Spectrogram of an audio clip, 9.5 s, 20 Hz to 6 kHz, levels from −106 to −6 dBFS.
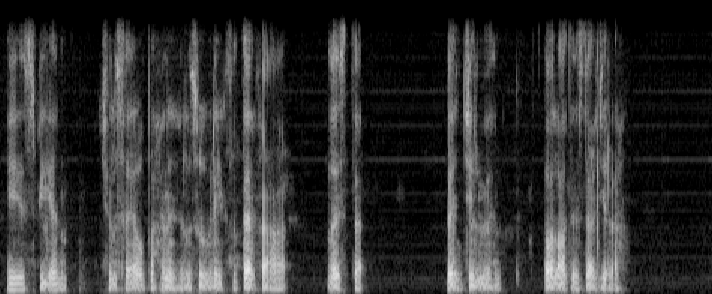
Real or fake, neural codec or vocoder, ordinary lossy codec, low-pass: fake; vocoder, 22.05 kHz, 80 mel bands, HiFi-GAN; none; 5.4 kHz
